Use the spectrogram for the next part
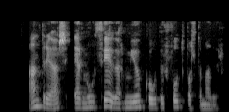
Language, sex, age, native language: Icelandic, female, 40-49, Icelandic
